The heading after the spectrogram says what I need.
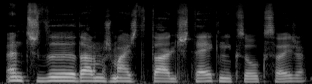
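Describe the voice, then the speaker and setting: A man's voice: a little high, fairly even intonation, normal speed, clear, resonant tone, no room sound, clean studio sound. A man from Portugal with a European Portuguese accent, co-hosting a casual tech news podcast and reading items with chatty asides. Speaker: podcast co-host.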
